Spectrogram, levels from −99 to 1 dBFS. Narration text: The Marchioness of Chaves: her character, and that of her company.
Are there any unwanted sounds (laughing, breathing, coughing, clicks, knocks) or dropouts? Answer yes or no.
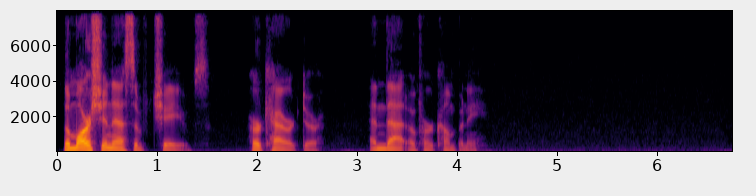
no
